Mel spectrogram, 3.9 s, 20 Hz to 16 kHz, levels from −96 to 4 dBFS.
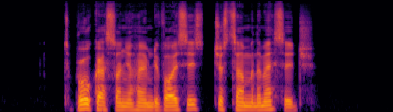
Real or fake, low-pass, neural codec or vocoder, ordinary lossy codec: fake; 14.4 kHz; vocoder, 44.1 kHz, 128 mel bands every 512 samples, BigVGAN v2; none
